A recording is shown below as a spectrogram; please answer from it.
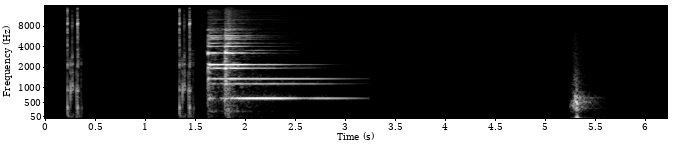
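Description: Sound effects: a click, a quick double click about a second later, then a bright bell ding that rings out for about a second and a half. A short soft knock comes near the end.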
